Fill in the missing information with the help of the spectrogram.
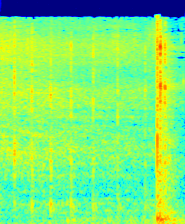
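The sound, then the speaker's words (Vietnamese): A Japanese-style sliding door at a seafood restaurant rolls open with a light, rapid wooden rattling, then comes to a stop with a louder knock near the end. No voices. “Wow, cửa lùa theo phong cách Nhật Bản luôn Nhưng bên trong lại là bàn ngồi theo phong cách châu Âu và hải sản thì đúng chuẩn của ngon vật lạ trên toàn thế giới.”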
